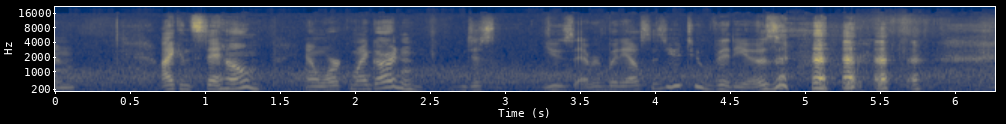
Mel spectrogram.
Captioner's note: laughing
